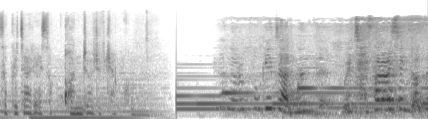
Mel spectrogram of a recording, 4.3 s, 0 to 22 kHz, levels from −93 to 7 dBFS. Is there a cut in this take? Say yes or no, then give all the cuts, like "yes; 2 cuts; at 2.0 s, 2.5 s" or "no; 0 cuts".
yes; 1 cut; at 1.8 s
